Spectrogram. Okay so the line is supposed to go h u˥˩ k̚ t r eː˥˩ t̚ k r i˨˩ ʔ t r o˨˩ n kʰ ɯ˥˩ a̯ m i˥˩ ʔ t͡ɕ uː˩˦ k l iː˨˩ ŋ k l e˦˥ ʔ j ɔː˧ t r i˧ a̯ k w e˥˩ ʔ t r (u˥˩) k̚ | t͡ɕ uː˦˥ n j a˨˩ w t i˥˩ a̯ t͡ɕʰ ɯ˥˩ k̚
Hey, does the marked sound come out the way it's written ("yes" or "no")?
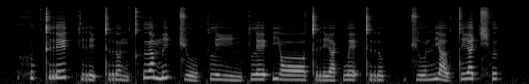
yes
